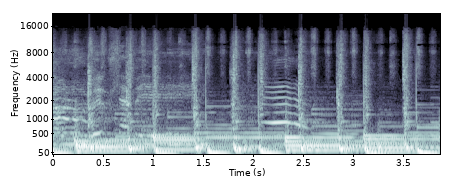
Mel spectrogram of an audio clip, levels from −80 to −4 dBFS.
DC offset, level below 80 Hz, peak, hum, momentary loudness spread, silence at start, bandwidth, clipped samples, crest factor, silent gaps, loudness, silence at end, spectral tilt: under 0.1%; -16 dBFS; 0 dBFS; none; 2 LU; 0 s; 16 kHz; under 0.1%; 10 dB; none; -11 LUFS; 0 s; -5.5 dB/octave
